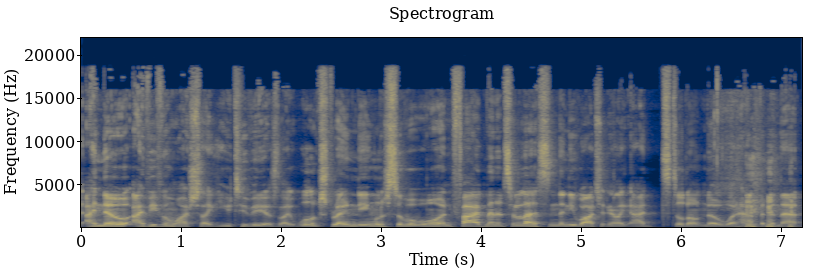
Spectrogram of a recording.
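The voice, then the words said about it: American accent. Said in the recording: “and I are from America ... if you couldn't tell by our accents”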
